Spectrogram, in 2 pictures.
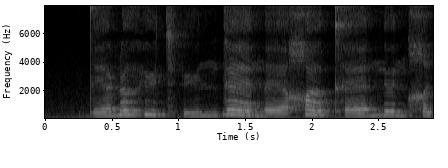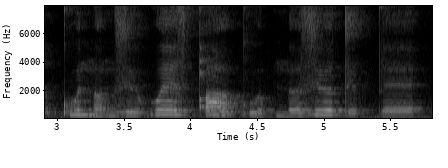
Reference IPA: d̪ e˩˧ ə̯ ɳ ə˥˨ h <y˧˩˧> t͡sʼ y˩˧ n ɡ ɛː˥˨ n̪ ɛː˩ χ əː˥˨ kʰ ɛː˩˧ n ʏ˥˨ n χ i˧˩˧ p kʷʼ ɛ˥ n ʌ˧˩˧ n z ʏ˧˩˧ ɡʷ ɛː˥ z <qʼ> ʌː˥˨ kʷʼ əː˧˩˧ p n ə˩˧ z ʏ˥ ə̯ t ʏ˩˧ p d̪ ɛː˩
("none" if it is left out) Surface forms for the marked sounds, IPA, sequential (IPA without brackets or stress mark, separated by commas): y˥˨, qʼ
